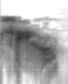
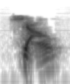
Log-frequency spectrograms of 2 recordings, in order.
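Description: First: The word is pronounced like hang. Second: The word is pronounced like xiang. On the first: This is the original Sichuan dialect pronunciation. "巷子是行" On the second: This pronunciation has drifted toward Standard Mandarin. "更多人都把它说成了写、街、想"

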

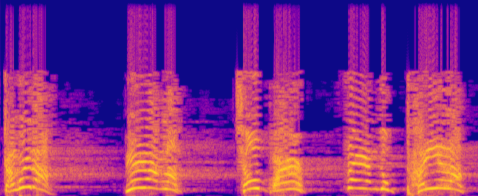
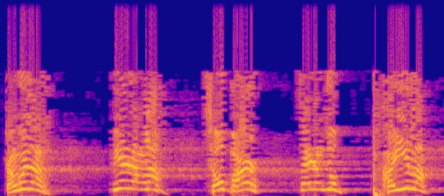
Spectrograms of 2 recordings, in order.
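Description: First: It is said at a somewhat raised pitch. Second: It is said at a fairly low pitch.

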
